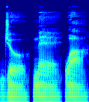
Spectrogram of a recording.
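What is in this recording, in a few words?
"jomewa", concatenated syllables; Affixing experiment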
